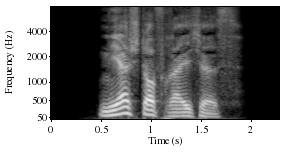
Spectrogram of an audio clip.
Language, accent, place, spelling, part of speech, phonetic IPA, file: German, Germany, Berlin, nährstoffreiches, adjective, [ˈnɛːɐ̯ʃtɔfˌʁaɪ̯çəs], De-nährstoffreiches.ogg
- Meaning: strong/mixed nominative/accusative neuter singular of nährstoffreich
